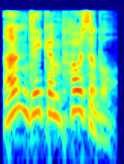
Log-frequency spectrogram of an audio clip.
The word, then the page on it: undecomposable: British English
